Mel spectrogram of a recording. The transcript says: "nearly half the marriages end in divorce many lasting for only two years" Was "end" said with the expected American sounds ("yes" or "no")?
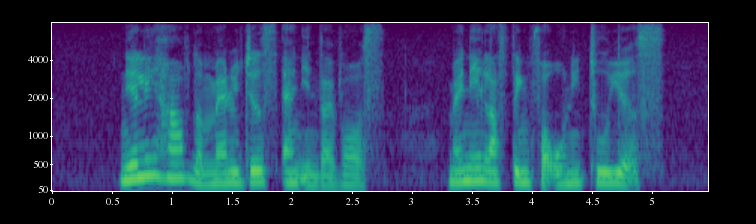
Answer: no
